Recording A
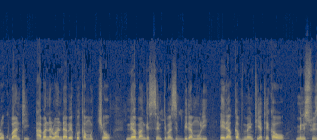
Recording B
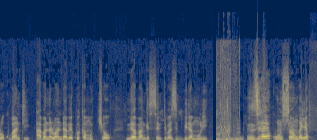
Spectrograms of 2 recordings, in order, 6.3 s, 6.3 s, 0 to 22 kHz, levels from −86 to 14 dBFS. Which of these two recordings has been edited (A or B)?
B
